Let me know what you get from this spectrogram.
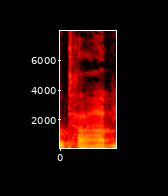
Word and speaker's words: Tov: Now, you have Mazel Tov, T-O-V, Tov or Tav, you can pronounce it either way.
